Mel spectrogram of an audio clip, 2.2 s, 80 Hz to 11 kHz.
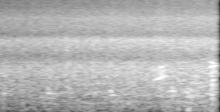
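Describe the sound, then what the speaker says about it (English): A distant broad rushing roar of Plitvice Lakes waterfall in Croatia, 87 meters tall and the country's highest, heard as a steady wash of falling water with faint outdoor murmur. "it's the highest waterfall in whole of Croatia"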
